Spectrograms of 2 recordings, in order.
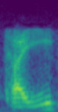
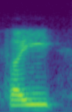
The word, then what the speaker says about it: Tait: And I think his last name is pronounced Tait. I think it's Eduardo Tait.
